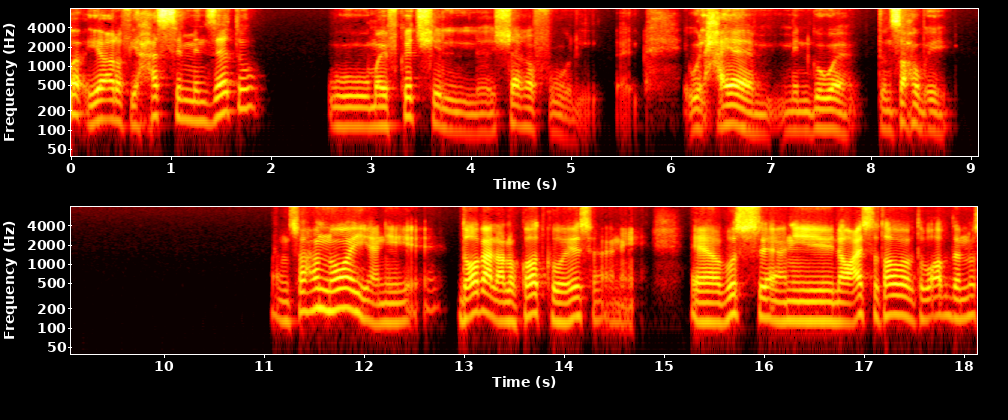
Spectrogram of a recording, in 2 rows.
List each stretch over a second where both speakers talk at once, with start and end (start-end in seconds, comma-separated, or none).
none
